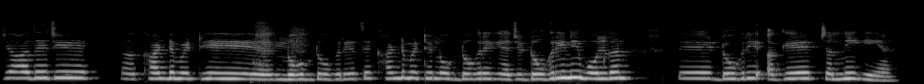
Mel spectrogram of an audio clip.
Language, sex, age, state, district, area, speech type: Dogri, female, 30-45, Jammu and Kashmir, Reasi, urban, spontaneous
